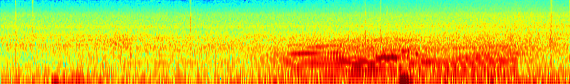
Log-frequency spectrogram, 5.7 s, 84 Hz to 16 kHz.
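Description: A Mercedes-AMG E53 convertible with its top down accelerates hard, the engine note rising steadily in pitch and loudness over a few seconds with a faint gear change, heard from inside the open cabin.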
